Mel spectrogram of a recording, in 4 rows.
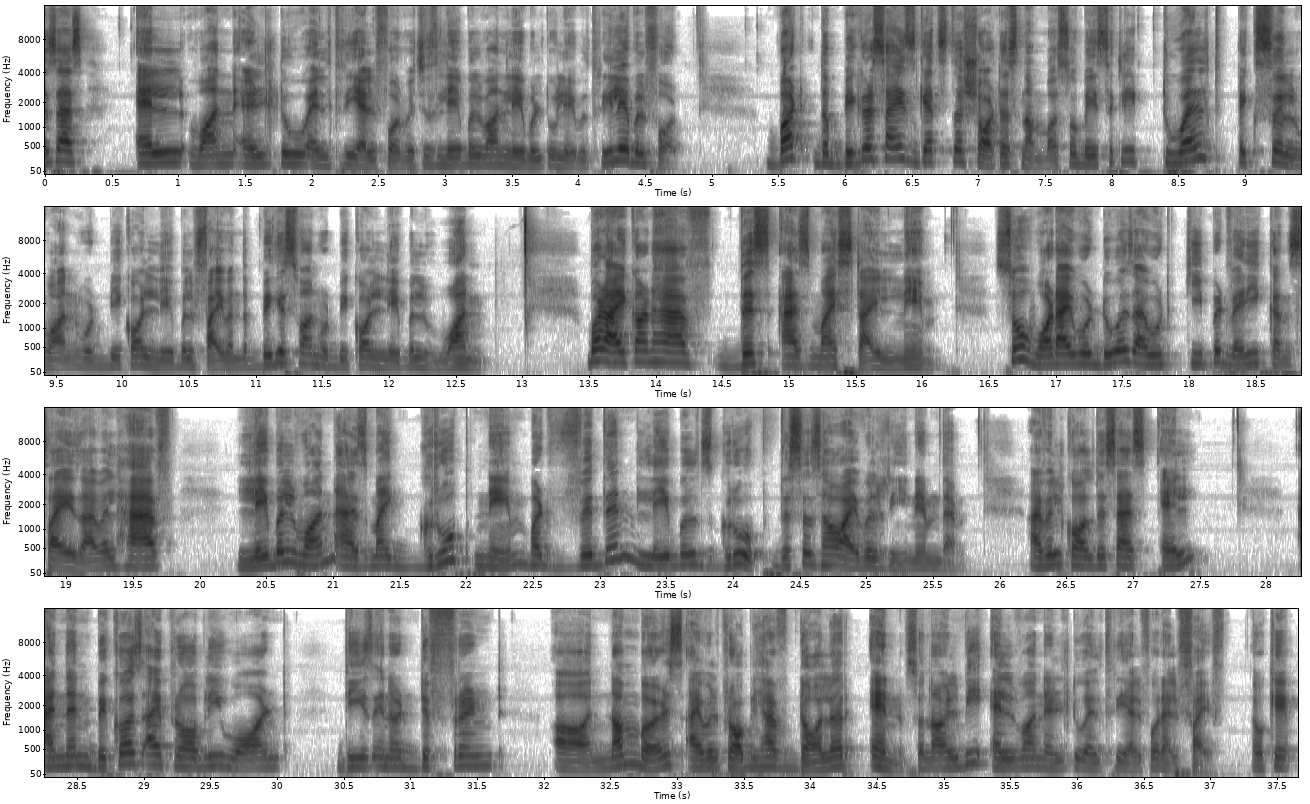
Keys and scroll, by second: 25.2 super+r, 27.1 shift+l, 33.7 shift+4, 34.4 n.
